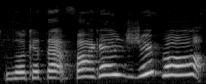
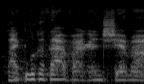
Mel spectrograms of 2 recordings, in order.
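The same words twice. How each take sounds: First: Slow, higher and drawn out in delight; "Look at that fucking shimmer" stretched out, rising with glee; excited. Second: Awed whisper. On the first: Showing viewers the dress fabric, slow delighted marvel. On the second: Showing off the shimmery dress. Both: Real, not acted.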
